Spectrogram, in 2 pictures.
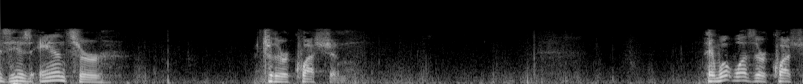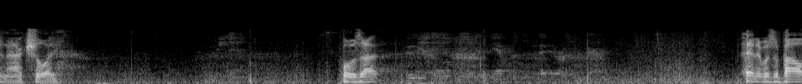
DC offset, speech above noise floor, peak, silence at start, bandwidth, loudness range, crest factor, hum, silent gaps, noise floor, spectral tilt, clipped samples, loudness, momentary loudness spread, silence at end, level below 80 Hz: under 0.1%; 29 dB; 0 dBFS; 0 s; 5.4 kHz; 18 LU; 22 dB; none; none; -46 dBFS; -8 dB/octave; under 0.1%; -18 LUFS; 24 LU; 0 s; -38 dBFS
